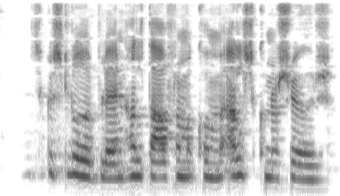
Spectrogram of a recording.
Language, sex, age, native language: Icelandic, female, 20-29, Icelandic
